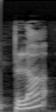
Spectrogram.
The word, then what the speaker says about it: plat: Then un plat principal, final T here not pronounced.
